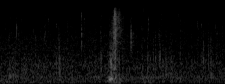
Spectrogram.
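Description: A knife stabs with a sharp thud.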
